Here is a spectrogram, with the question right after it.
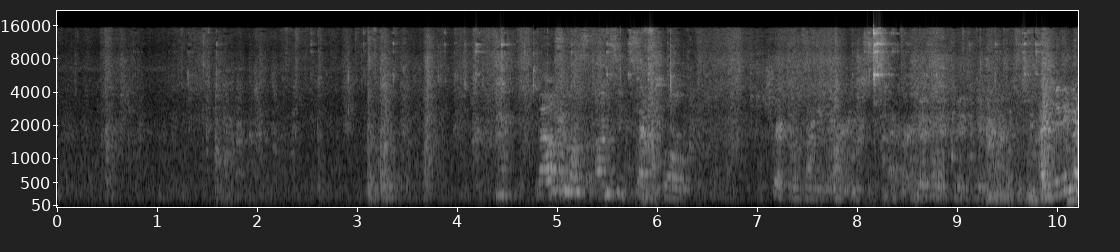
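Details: Amber, a Wheaten Terrier, at play with Colby: irregular bursts of whimpering and quick panting that grow louder through the ten seconds, with a person talking over much of it.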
